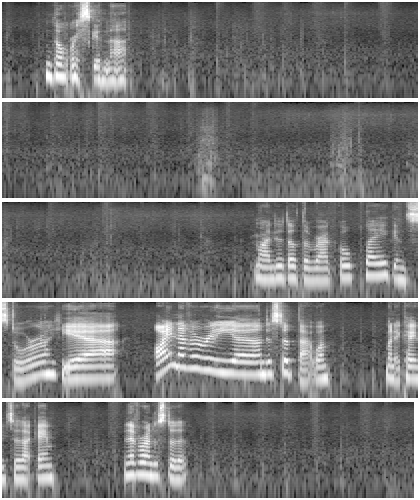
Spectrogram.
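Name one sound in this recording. Footsteps crunch on grass and stone.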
